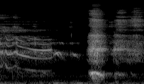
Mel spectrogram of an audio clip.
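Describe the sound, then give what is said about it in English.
A voice imitates a crying infant: a high, wavering wail slides downward, then two shorter, louder sobbing bursts follow, alone with no other talk. “He is now an infant and he's crying.”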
